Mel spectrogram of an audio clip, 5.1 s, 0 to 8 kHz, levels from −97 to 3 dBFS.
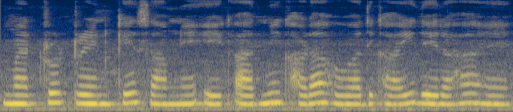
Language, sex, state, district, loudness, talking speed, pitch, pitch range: Hindi, female, Uttar Pradesh, Lucknow, -14 LUFS, 140 wpm, 230 Hz, 225-245 Hz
